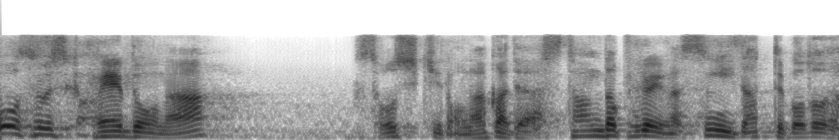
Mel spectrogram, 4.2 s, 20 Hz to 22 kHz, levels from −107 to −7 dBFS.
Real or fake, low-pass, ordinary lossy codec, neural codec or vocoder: fake; none; none; codec, 16 kHz, 2 kbps, X-Codec, HuBERT features, trained on general audio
